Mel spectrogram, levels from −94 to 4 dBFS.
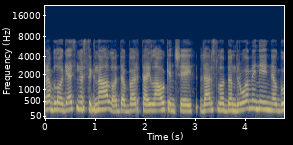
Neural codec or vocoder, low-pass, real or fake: codec, 16 kHz, 4 kbps, FunCodec, trained on Chinese and English, 50 frames a second; 7.2 kHz; fake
